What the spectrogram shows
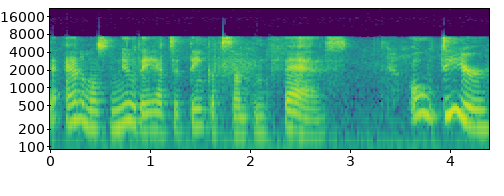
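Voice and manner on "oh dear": anxious, fretting, worried cry, high and raised. Reading a children's story aloud, voicing the giraffe, worried. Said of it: "worried the giraffe".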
